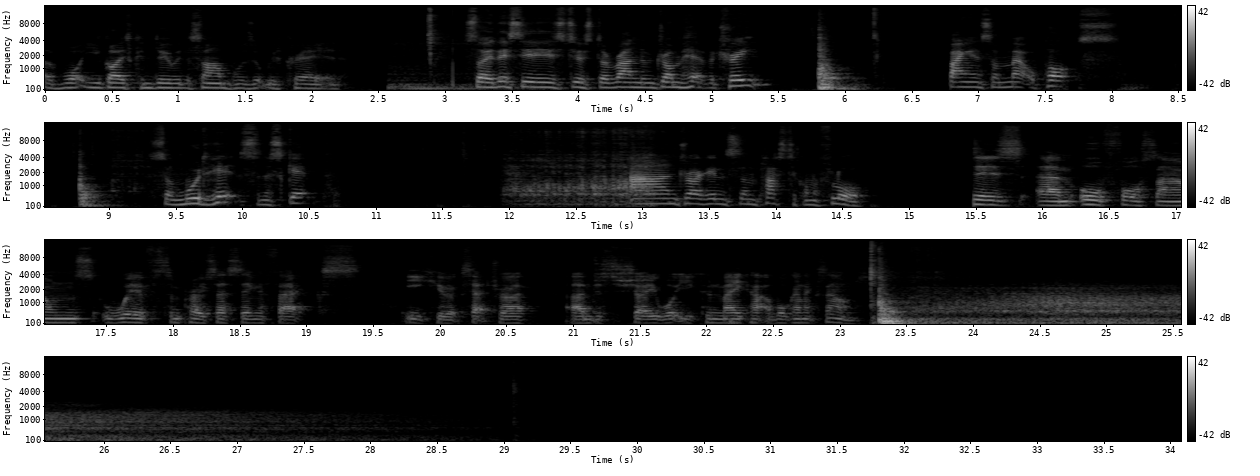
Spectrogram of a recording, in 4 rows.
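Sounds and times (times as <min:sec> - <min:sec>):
plastic scraping across floor: 0:12.0 - 0:13.0
ringing processed sample hit: 0:23.5 - 0:28.2.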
